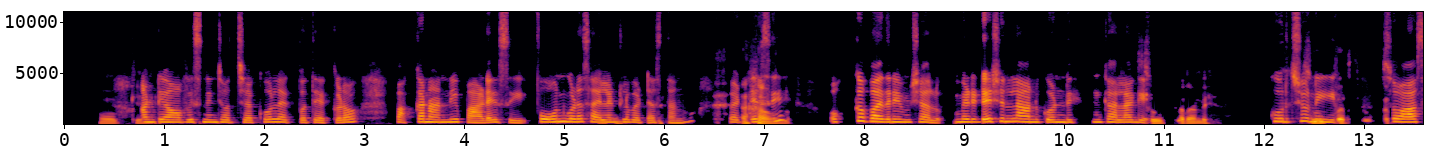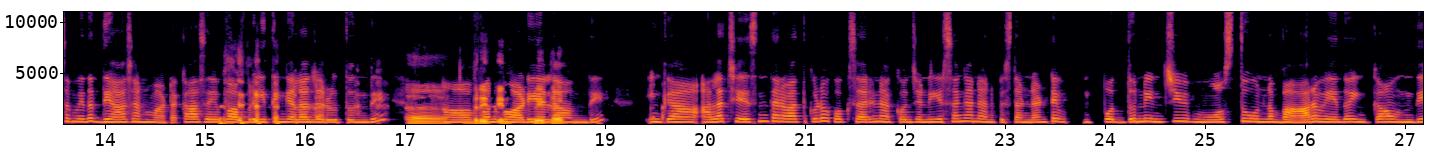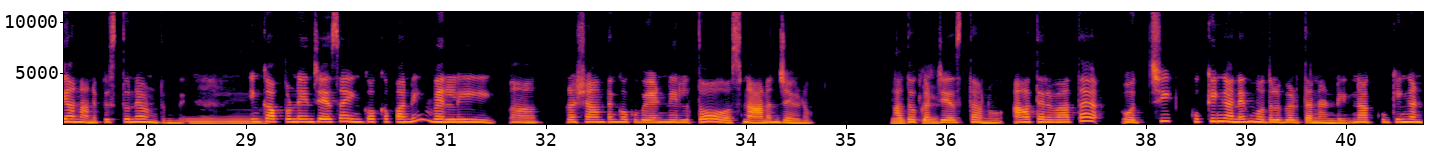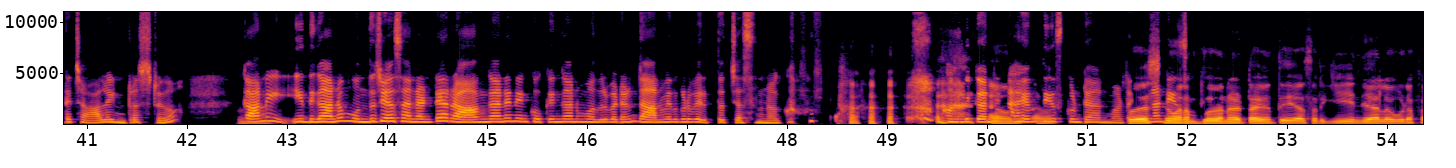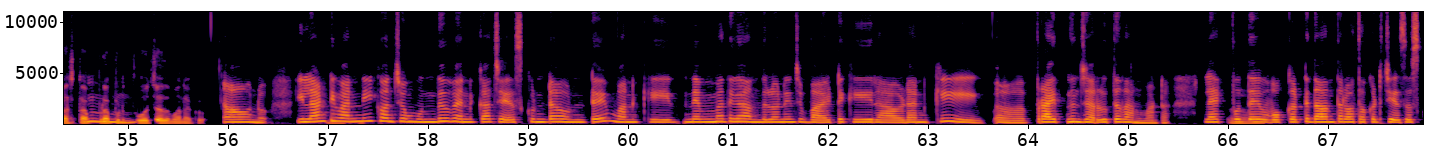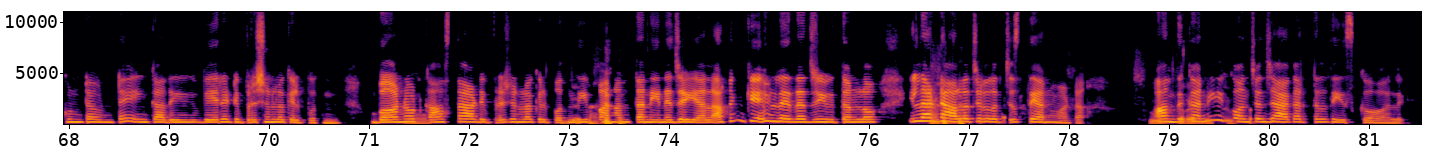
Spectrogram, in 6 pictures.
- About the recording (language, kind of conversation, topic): Telugu, podcast, బర్న్‌ఆవుట్ లక్షణాలు కనిపించినప్పుడు మీకు ఎలా అనిపిస్తుంది?
- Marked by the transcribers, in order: in English: "ఆఫీస్"; in English: "సైలెంట్‌లో"; laughing while speaking: "అవును"; in English: "మెడిటేషన్‌లా"; in English: "సూపర్! సూపర్!"; in English: "బ్రీతింగ్"; laugh; in English: "బ్రీత్ ఇన్, బ్రీత్ ఔట్"; in English: "బోడీ"; chuckle; "అనిపిస్తదండి" said as "అనిపిస్తండి"; in English: "కుకింగ్"; in English: "ఇంట్రెస్ట్"; in English: "కుకింగ్"; laugh; laughing while speaking: "నాకు. అందుకని టైం తీసుకుంటా అనమాట"; in English: "ఫస్ట్‌న"; in English: "టైం"; in English: "బర్నౌట్"; other background noise; in English: "ఫస్ట్"; in English: "బర్నౌట్"; chuckle; laughing while speaking: "ఇంకేం లేదా జీవితంలో?"; laugh; in English: "సూపర్!"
